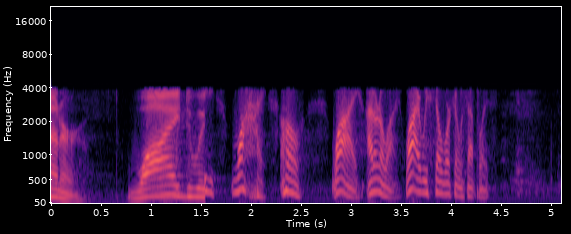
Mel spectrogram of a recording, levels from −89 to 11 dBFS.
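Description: From the start the whole clip goes through a Bluetooth CVSD headset codec: everything above 3.8 kHz is gone, s sounds come out scratchy, and there's a grainy hiss under the speech. From 1.54 s to the end, a section runs at the wrong speed, 1.72 times too fast, so the speech jumps up roughly ten semitones and sounds rushed, most likely from playback against the wrong clock.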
